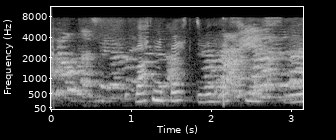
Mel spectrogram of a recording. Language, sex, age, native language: Icelandic, male, 9, Icelandic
